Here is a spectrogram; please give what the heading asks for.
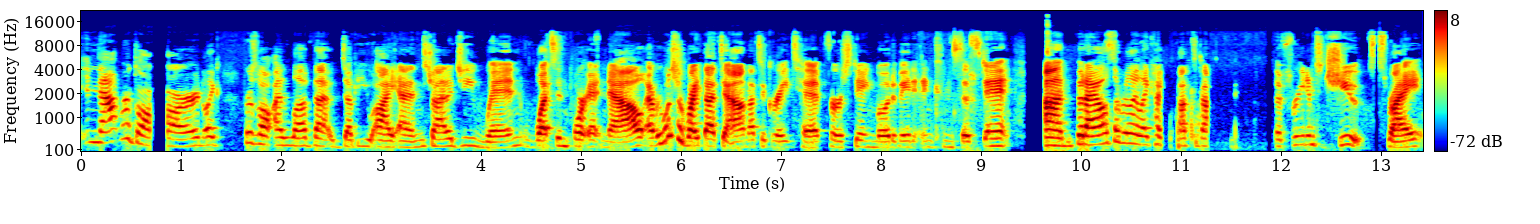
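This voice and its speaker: A woman in her thirties with a bright, forward voice talks fitness as a podcast co-host. She is chatty and enthusiastic, and her casual talk is full of fillers like "you know" and "like.". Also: mid-range voice, fairly quick, rough recording. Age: 30s. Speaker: fitness and nutrition coach, co-host.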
